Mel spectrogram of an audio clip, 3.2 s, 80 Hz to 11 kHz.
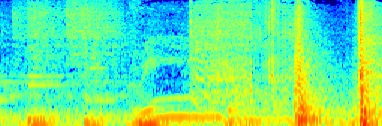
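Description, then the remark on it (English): A door creaks with a rising and falling groan, then shuts with two solid thuds in quick succession, fairly loud, with no talking over it. “We've closed the chat room door, but please tune in next time to Flame CCR on 1521 Medium Wave for more from Green Door Studios chat room.”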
